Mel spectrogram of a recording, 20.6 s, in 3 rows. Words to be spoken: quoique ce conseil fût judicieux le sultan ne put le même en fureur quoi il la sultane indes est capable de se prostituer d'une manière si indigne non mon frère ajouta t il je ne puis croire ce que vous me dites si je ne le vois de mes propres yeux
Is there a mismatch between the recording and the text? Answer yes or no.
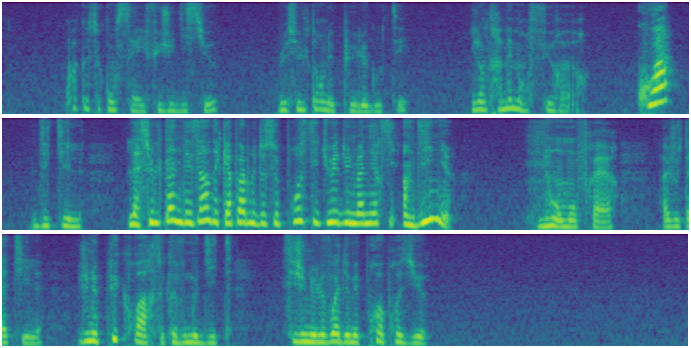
yes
